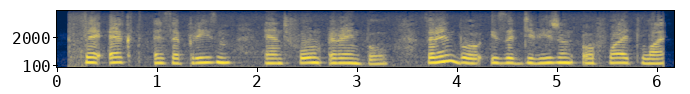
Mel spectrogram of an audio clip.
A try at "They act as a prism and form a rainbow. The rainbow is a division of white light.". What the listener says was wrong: Okay, so division and then earlier prism. It sounded like she was pronouncing both of those with an E instead of an I. So English has more vowels.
